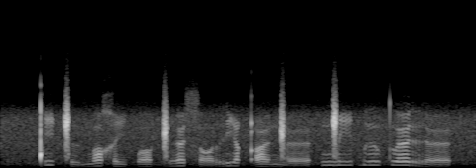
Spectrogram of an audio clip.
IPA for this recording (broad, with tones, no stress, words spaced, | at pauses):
ǃi˥ǁɯ˩ŋɔ˦χi˨ ɓɔ˨ɡ͡ǁœ˦ sɔ˩ri˦ qʼœ˨ŋ͡ǁœ˩ | ŋ͡ǁi˥ɓɯ˥tʷœ˥rœ˨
